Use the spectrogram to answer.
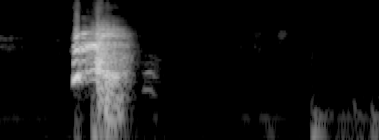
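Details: A single sharp, forceful sneeze followed by a brief soft exhale and quiet room sounds; the person is unsure whether it is a cold or allergies; sneeze.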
